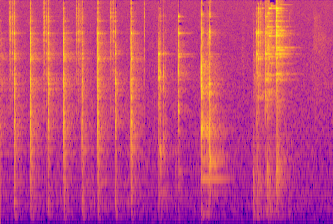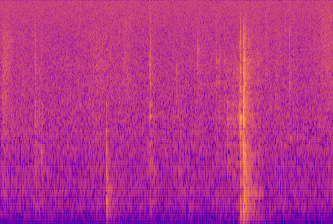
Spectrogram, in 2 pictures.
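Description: Metal clicks and clinks as the cast-iron headstock of an Atlas Craftsman lathe is worked loose from the lathe bed. A quick, even run of sharp clicks is followed by two louder metallic clatters a few seconds in, then sparse knocks and one heavier knock near the end as the headstock comes off the bed.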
